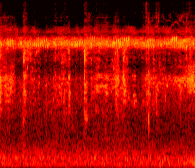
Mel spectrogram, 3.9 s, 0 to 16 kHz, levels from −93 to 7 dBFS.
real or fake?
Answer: real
